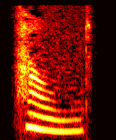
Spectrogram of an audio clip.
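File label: "hound", English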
